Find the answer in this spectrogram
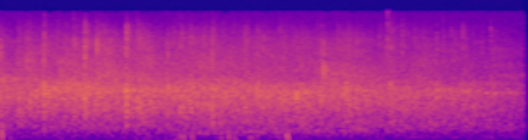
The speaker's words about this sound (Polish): Z tego miejsca chcemy też przywitać władze uczelni, profesorów, wykładowców, pracowników administracyjnych, a także wszystkich przyjaciół Akademii Kultury Społecznej i Medialnej w Toruniu. Wielkie brawa!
